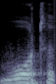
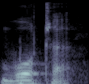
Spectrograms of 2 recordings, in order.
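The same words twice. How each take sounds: First: The word is said in a less standard way. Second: The word is said in a more standard way.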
